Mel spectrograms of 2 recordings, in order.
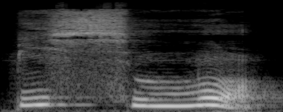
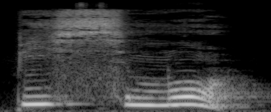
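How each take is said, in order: First: The s sound is soft, palatalized. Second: The same.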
